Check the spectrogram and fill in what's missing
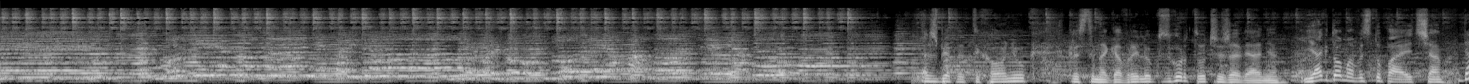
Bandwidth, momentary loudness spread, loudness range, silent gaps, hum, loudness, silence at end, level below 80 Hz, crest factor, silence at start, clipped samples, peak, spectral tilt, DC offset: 15 kHz; 4 LU; 3 LU; none; none; -16 LUFS; 0 s; -52 dBFS; 16 dB; 0 s; under 0.1%; 0 dBFS; -4.5 dB/octave; under 0.1%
